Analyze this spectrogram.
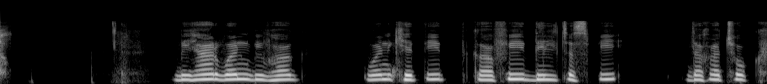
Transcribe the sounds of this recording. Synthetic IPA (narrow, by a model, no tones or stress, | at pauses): biɦaːɾʋɐnbibʱaːɡ | ʋɐnkʰeːt̪it̪ | kaːfʰid̪ɪlt͡ʃɐspi | d̪ɐkʰat͡ʃʰok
